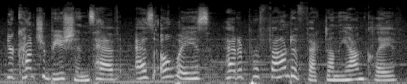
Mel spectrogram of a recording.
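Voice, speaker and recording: A woman's voice: sits high, very animated, moderate pace, soft background music. A woman voicing a courteous, formal quest-giver, reading video game dialogue aloud. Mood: pleased, formal. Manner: polite, formal, expository.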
